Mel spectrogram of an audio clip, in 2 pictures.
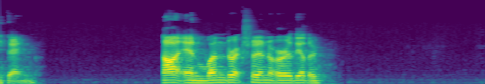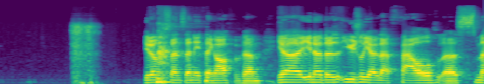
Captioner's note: sniff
